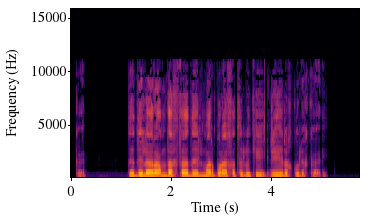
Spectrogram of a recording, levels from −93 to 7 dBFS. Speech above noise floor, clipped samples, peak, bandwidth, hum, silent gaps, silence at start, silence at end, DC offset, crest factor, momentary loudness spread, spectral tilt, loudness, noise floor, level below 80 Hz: 63 dB; under 0.1%; -2 dBFS; 11.5 kHz; none; none; 0.15 s; 0.7 s; under 0.1%; 20 dB; 16 LU; -6.5 dB/octave; -19 LUFS; -83 dBFS; -56 dBFS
